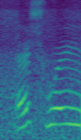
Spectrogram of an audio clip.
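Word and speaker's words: échoué: business is it e it's pronounced e b it's French for wash to shore jewelry eway is a eway means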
